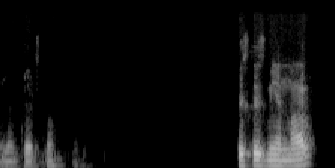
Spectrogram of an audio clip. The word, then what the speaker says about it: Myanmar: Oh, ¿Y cómo se pronuncia? Myanmar.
